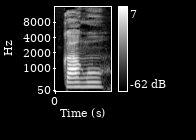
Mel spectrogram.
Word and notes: kaqu: Apatani

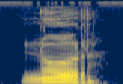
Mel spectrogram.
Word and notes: nur: Mpur

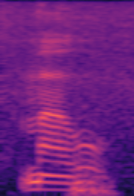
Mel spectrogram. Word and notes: mavu: Yawa

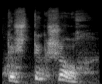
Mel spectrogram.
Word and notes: tɯʃtɯɣʃox: Xyzyl

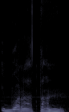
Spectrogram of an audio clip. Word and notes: ibuaratan: Roon

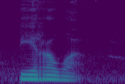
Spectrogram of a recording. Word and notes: pirawa: kwamera

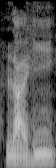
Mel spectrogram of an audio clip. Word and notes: lahiñ: apatani

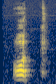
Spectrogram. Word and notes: ot: Xyzyl

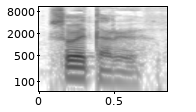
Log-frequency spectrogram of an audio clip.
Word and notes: soy tarw: Apatani

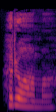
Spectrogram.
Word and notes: hwro hamañ: apatani

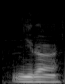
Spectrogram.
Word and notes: nyiran: nyi.ran; Koro

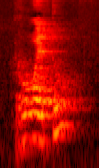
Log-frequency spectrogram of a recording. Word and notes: ruetu: futuna aniwa

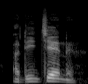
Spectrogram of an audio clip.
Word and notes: adiñ cenw: Apatani

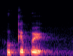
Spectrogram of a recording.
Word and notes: hukepɨr: Ishir Chamacoco

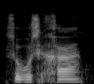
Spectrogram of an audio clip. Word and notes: subu swxa: Apatani

